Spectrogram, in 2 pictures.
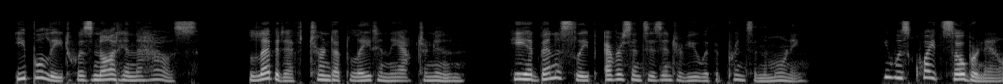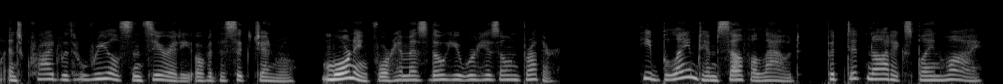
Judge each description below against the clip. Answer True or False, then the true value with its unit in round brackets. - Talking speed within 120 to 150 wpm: False (175 wpm)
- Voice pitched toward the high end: True (205 Hz)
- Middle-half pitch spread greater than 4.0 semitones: True (4.5 semitones)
